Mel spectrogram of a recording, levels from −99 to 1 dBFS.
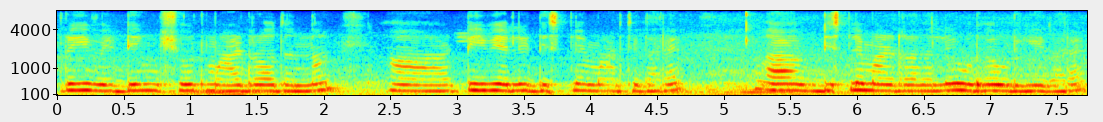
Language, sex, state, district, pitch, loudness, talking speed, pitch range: Kannada, female, Karnataka, Dharwad, 215 Hz, -15 LUFS, 100 wpm, 205-225 Hz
